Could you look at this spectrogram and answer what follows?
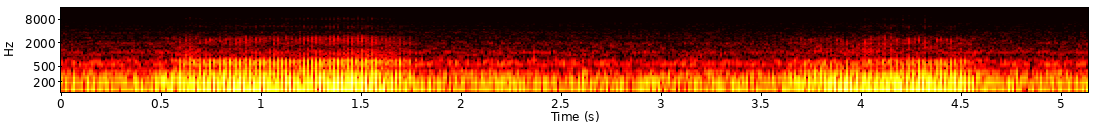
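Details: Sleeping, dreaming dog giving two long, low, rattling snores, each about a second long; snoring.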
